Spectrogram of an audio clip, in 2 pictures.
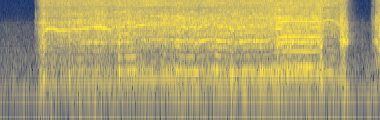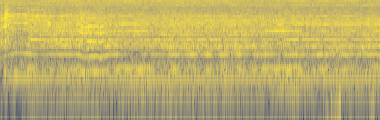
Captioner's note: sounds of sawing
